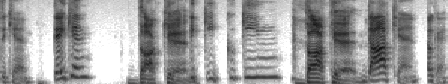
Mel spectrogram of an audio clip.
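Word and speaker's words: Daken: Dakin. Vicky cooking. Dakin. Dakin. Okay. Dakin. It's a Japanese word. Oh, okay. It means, wait, that actually really helps. I didn't know that. Dakin.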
